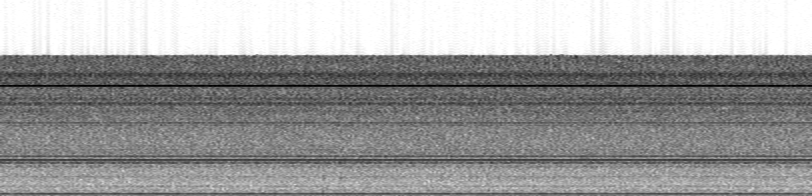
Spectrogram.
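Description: Steady background hum and hiss with a constant mid-pitched tone underneath: room tone, with no events.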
